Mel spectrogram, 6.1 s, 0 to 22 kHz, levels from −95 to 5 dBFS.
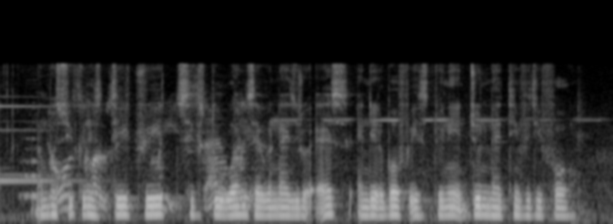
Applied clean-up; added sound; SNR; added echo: none; Sliding door; 13 dB; none.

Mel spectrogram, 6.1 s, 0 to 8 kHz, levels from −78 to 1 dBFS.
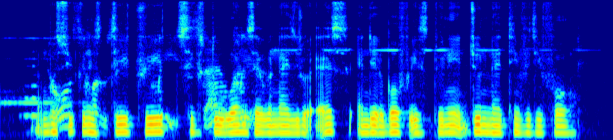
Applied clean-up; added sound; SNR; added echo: neural mask model RNNoise.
